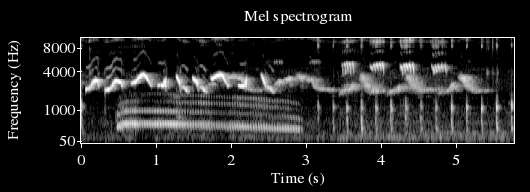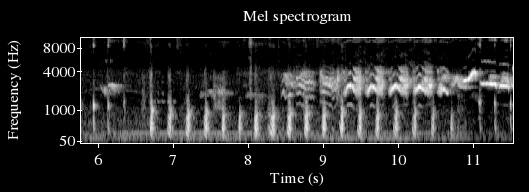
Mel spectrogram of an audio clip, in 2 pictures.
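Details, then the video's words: Hwamei, a bird of Chinese origin, in rich whistled song. Fluid phrases open over a long, low, drawn-out tone from another source, then a stretch of rapid dry clicks, then more bright looping whistles. "BURUNG WAMBIE SUARA BERKELAS MEWAH"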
